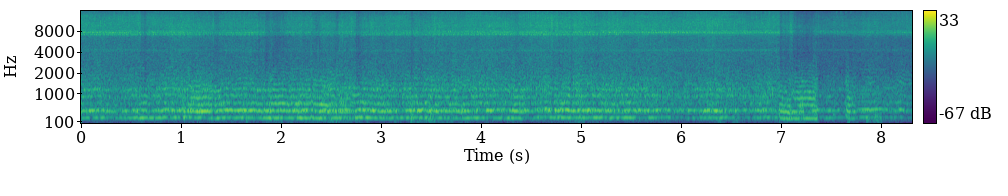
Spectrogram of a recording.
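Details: Honey bee swarm caught in a swarm trap late in the season, 1 September 2019: an even, continuous mass buzz of many bees with a steady low hum and a faint dip near the end.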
